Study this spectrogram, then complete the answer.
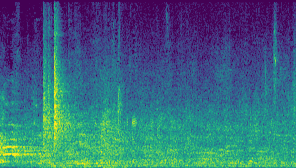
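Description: Loud pop music plays through loudspeakers in a large echoing hall.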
